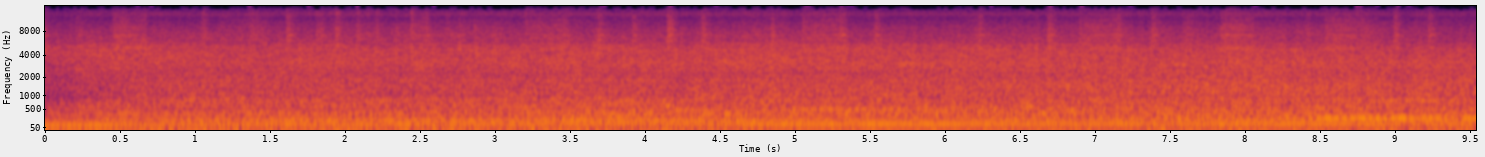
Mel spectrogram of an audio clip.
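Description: Large gasoline engine of a 1965 American LaFrance fire truck running under load as it drives, heard from inside the cab as a loud, steady low drone. A higher steady tone joins near the end.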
